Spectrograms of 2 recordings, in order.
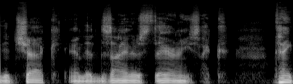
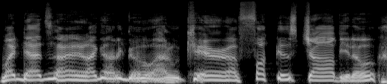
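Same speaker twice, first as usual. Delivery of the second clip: very high-pitched crying outburst. Recounting telling a designer his dad was dying, the speaker retells own crying. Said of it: "And I'm like crying and I'm like".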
